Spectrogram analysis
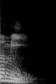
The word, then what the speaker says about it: ami: Mas a pronúncia é tudo ami.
